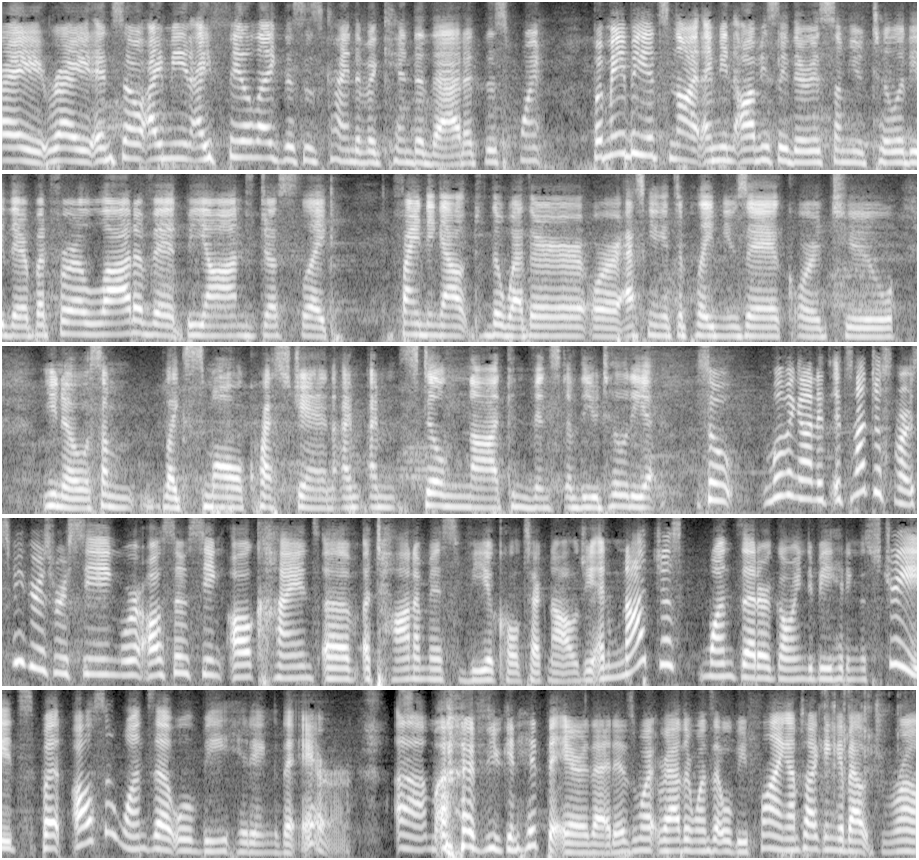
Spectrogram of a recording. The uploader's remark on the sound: Live from CES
